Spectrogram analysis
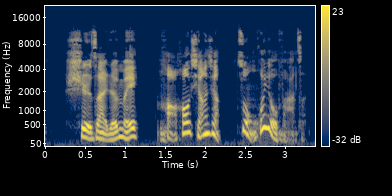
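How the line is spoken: Laughing. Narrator (Chinese): 刘玲笑道

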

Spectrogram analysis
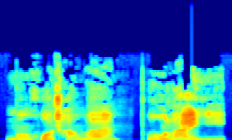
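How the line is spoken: Sighing. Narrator (Chinese): 忍不住叹道

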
